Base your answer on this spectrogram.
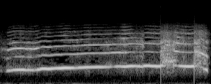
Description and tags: Flowers Like to Scream 18
vocal, stupid, not-art, noise, screaming, yelling, psycho, very-embarrassing-recordings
